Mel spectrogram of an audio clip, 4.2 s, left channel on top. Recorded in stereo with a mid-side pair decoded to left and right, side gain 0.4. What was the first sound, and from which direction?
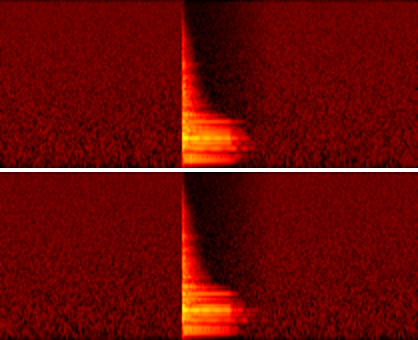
A snare drum, 10° right.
